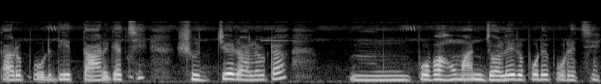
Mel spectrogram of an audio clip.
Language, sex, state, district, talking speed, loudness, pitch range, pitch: Bengali, female, West Bengal, Dakshin Dinajpur, 120 wpm, -17 LUFS, 200-225 Hz, 220 Hz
